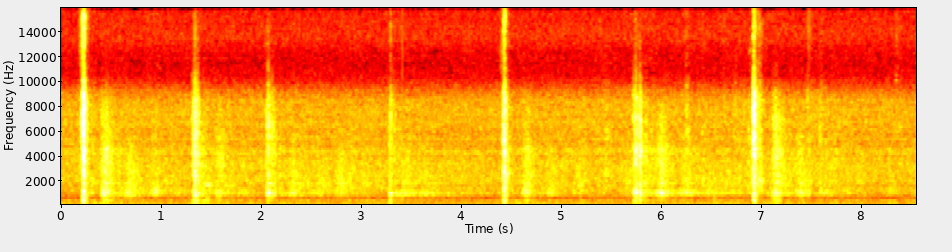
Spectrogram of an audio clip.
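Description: Tennis rackets striking the ball and the ball bouncing on the clay court: sharp pops about a second apart, echoing in a large air-dome tennis hall.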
